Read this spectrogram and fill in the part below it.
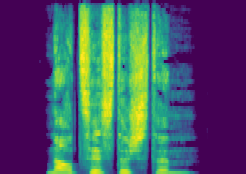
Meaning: strong dative masculine/neuter singular superlative degree of narzisstisch
- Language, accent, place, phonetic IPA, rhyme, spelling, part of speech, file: German, Germany, Berlin, [naʁˈt͡sɪstɪʃstəm], -ɪstɪʃstəm, narzisstischstem, adjective, De-narzisstischstem.ogg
